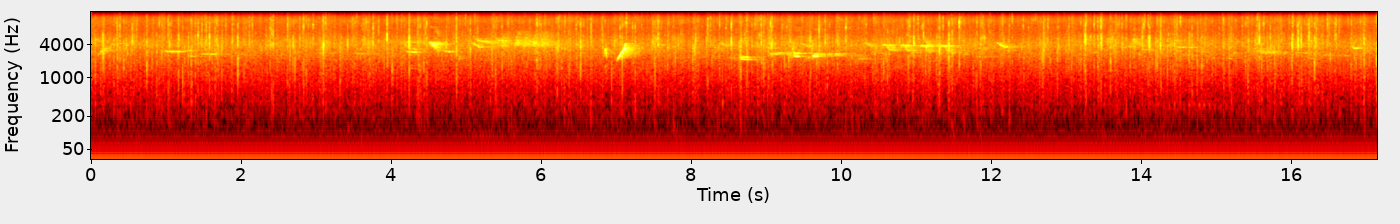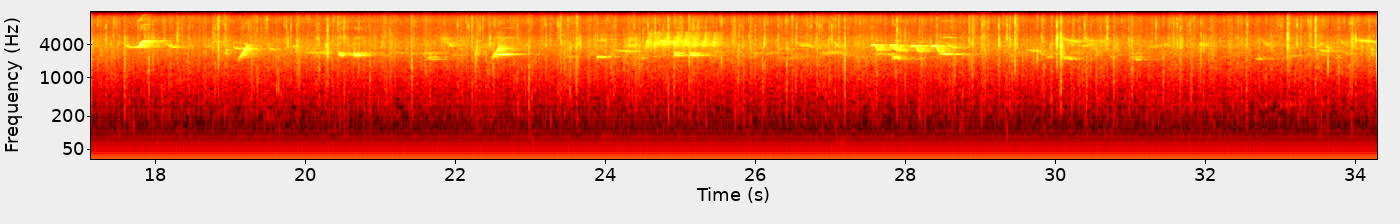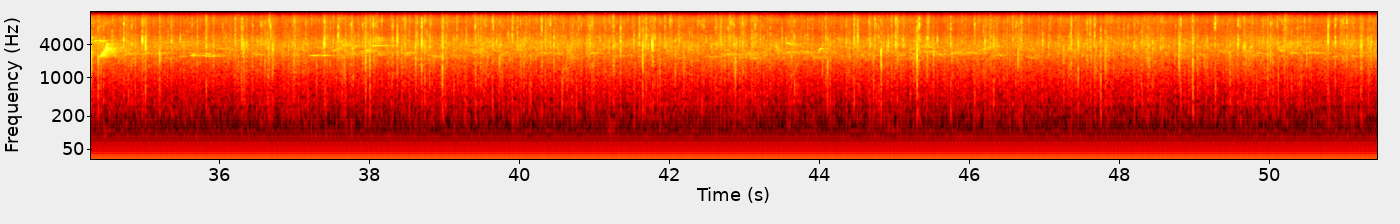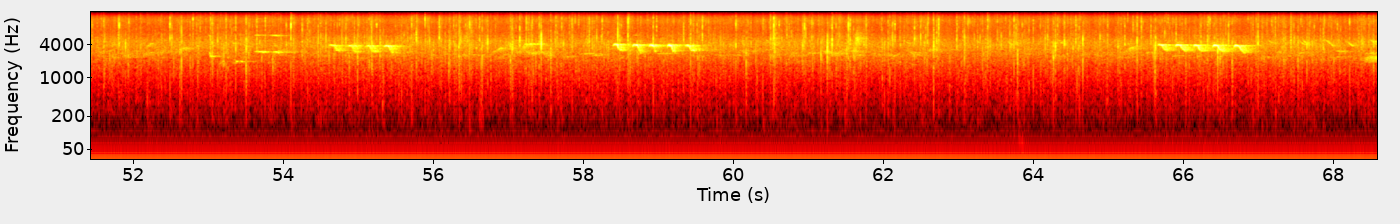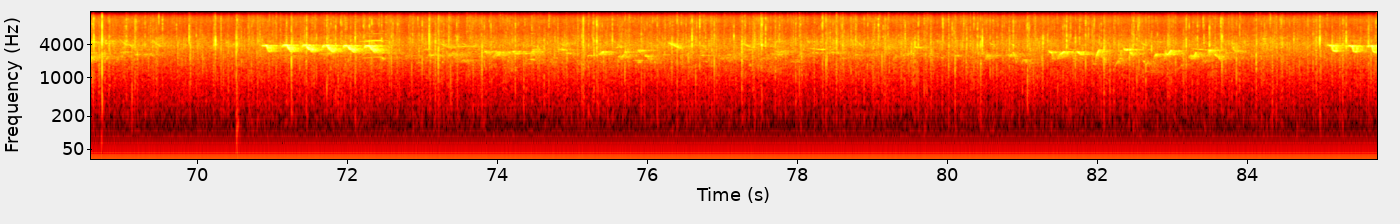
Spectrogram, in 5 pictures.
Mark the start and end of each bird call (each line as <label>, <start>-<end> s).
Apapane (Himatione sanguinea), 0.9-1.7 s
Iiwi (Drepanis coccinea), 6.8-7.2 s
Iiwi (Drepanis coccinea), 8.6-8.9 s
Iiwi (Drepanis coccinea), 9.3-9.7 s
Iiwi (Drepanis coccinea), 17.5-18.4 s
Iiwi (Drepanis coccinea), 19.0-19.2 s
Iiwi (Drepanis coccinea), 20.4-20.9 s
Iiwi (Drepanis coccinea), 21.5-21.8 s
Iiwi (Drepanis coccinea), 22.4-22.9 s
Iiwi (Drepanis coccinea), 23.8-24.1 s
Iiwi (Drepanis coccinea), 24.8-25.4 s
Iiwi (Drepanis coccinea), 27.7-28.9 s
Iiwi (Drepanis coccinea), 29.9-30.3 s
Iiwi (Drepanis coccinea), 30.9-31.3 s
Iiwi (Drepanis coccinea), 32.6-32.9 s
Iiwi (Drepanis coccinea), 34.3-34.5 s
Iiwi (Drepanis coccinea), 35.5-36.0 s
Iiwi (Drepanis coccinea), 37.1-37.5 s
Iiwi (Drepanis coccinea), 52.9-54.1 s
Iiwi (Drepanis coccinea), 56.7-57.5 s
Red-billed Leiothrix (Leiothrix lutea), 61.0-62.6 s
Omao (Myadestes obscurus), 68.3-68.8 s
Red-billed Leiothrix (Leiothrix lutea), 73.7-76.1 s
Red-billed Leiothrix (Leiothrix lutea), 81.3-83.9 s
